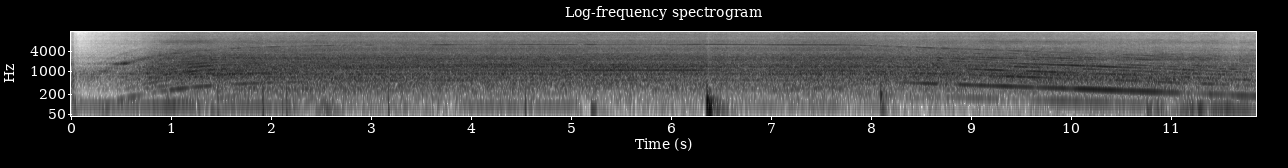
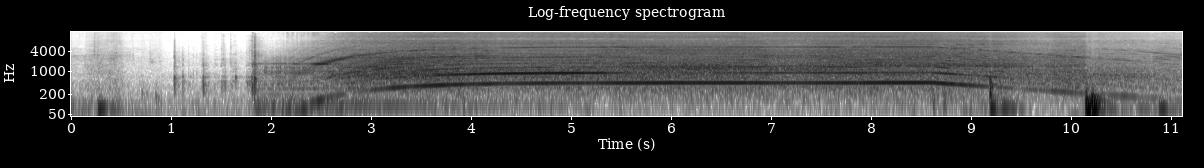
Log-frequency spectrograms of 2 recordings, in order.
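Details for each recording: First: Old blue Ryobi router getting noisy, switch still fine. It spins up to a high steady whine over a rough gritty hiss, then winds down, from worn motor bearings that need replacing. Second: Old blue Ryobi router, previously rough and noisy from failing bearings, after bearing replacement: spins up to clean steady whine, smooth and even without rattle, then winds down; normal router run.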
